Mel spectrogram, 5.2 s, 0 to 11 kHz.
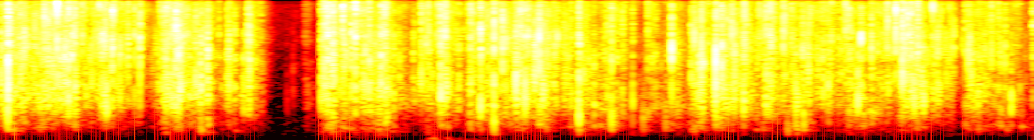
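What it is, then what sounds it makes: Glossy magazine paper being crumpled. A fist crumples the thin glossy pages of a paper magazine on a table, producing dense, bright crinkling and crackling. The sound runs continuously with a brief silence of about a quarter second near 1.4 seconds, then resumes with sharp, quick-fading crunches.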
